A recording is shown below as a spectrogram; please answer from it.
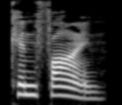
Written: confine

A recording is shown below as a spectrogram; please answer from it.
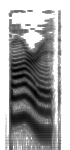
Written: bharat

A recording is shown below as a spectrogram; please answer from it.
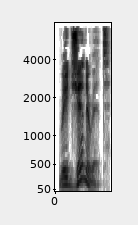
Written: regenerate

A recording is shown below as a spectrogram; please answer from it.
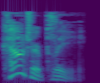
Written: counterplea

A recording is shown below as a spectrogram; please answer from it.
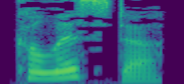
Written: kalista

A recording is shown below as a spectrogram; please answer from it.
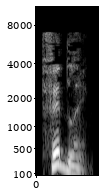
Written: fiddling

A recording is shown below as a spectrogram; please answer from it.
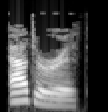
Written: ateret

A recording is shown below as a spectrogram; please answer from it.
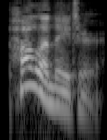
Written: pollinator

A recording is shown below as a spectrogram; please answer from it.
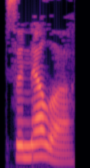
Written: Zanella

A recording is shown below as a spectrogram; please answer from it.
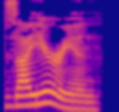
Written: Zairian

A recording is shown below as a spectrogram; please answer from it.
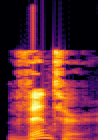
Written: venter

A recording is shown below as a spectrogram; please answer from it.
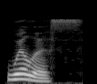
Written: Willis

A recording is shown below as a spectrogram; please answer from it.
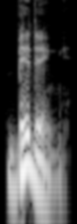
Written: bidding

